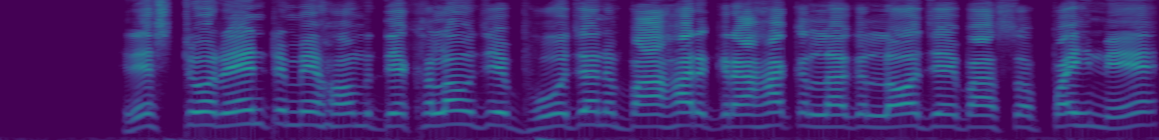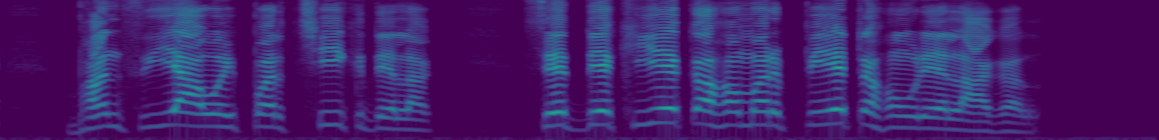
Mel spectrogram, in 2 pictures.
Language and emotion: Maithili, disgusted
